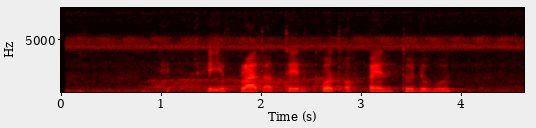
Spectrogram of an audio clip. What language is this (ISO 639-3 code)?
jav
